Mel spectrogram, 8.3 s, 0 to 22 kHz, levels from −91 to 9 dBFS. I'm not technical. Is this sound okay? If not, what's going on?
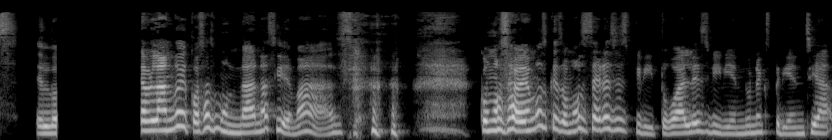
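No, there's an audio dropout to silence near the start. Right after "es lo", at 0.57 s, the speech cuts out completely, and it comes back at 1.41 s with "hablando de cosas mundanas". That's about 0.84 s of dead silence, not even the faint background hum of the room. The likely cause is that the input briefly got lost, like a loose mic or a link hiccup, while recording carried on. Whatever was said in that gap is gone.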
